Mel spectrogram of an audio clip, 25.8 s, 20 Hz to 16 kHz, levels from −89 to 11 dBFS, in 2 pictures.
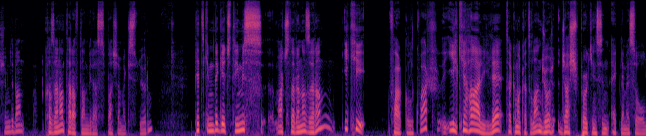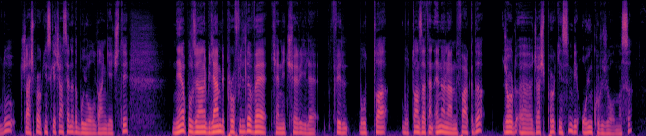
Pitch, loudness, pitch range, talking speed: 135 Hz, -29 LUFS, 115-150 Hz, 120 wpm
